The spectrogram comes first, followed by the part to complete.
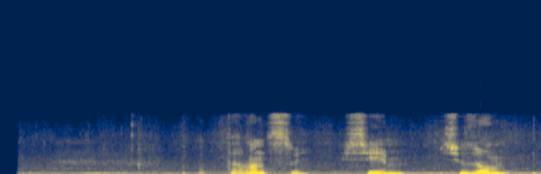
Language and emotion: Russian, sad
